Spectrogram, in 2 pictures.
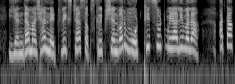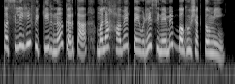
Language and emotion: Marathi, happy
